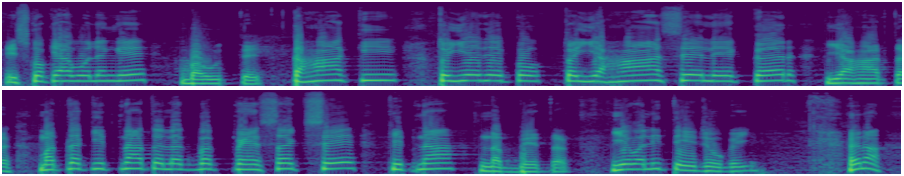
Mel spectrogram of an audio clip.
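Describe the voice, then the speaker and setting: A man's voice: very high-pitched, darkish tone, smooth, no echo. A male science teacher lecturing a class, asking questions and answering them himself.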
